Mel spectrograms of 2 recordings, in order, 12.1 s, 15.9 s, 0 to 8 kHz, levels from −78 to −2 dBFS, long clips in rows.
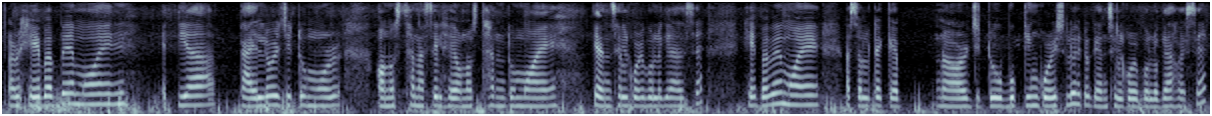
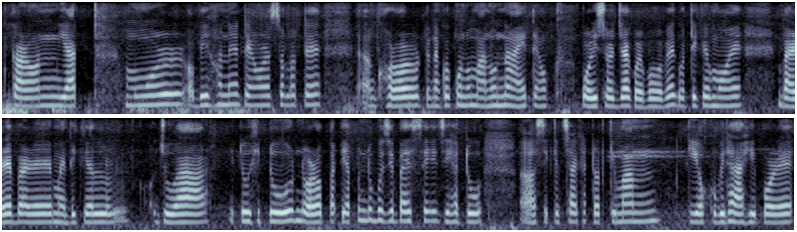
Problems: constant background noise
